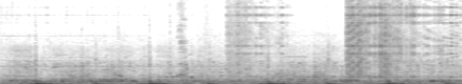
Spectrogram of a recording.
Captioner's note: static crackling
